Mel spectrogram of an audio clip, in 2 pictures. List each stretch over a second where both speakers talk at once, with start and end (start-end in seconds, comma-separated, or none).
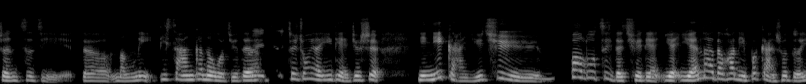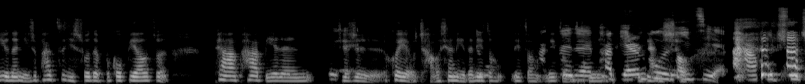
13.6-15.0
